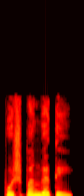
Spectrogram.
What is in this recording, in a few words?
"ಪುಷ್ಪಂಗತಿ", Kannada; puṣpaŋgati; noun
